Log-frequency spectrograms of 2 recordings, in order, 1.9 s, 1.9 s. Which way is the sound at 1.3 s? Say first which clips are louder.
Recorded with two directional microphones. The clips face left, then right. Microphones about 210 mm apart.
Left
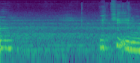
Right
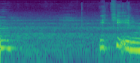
Right 4 dB; 20° right (ahead or behind).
